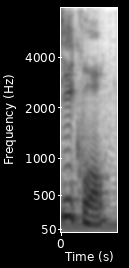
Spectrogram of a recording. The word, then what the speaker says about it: SQL: And for many types of relational databases, we can use the structured query language, or SQL for short, also sometimes pronounced SQL.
